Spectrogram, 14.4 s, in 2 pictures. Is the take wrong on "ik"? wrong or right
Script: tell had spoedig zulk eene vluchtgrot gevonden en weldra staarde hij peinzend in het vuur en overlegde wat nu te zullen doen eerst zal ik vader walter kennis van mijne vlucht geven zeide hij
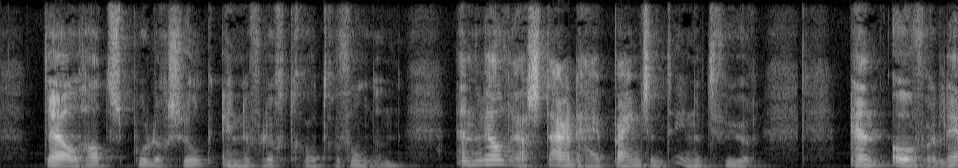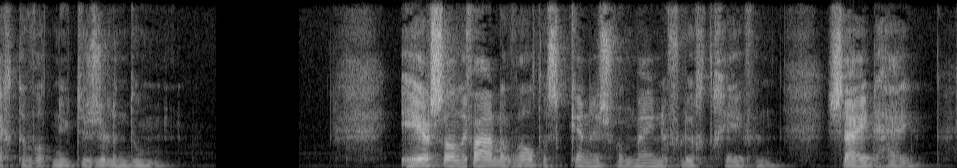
wrong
